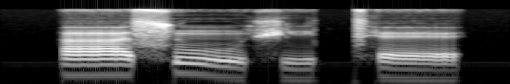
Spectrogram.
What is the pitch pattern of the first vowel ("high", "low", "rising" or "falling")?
high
